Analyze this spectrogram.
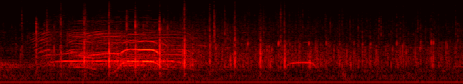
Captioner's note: audience cheering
